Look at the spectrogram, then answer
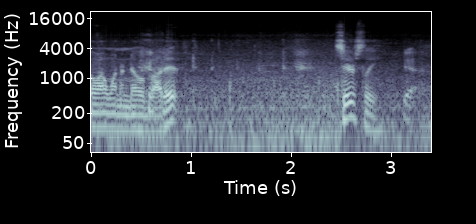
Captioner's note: laughs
